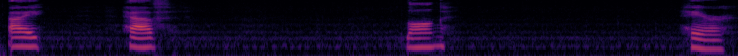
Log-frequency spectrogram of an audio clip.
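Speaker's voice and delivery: one word at a time, long pauses; dictating. Shown as a demonstration. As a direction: give writers time for each word. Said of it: "This dictation follows three steps".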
